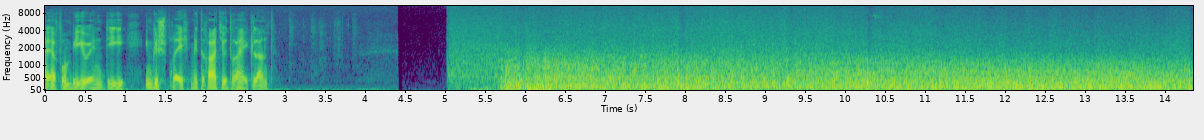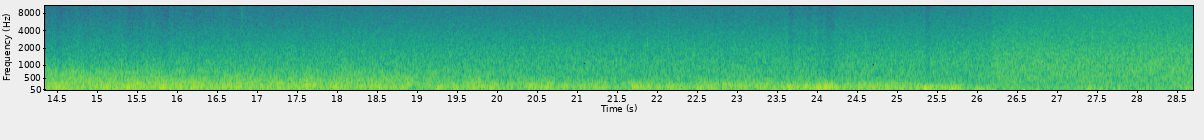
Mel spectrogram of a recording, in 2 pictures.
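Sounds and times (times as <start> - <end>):
speech: 0.0 - 2.9
heavy continuous rain in thunderstorm: 5.0 - 28.6
deep rolling thunder: 5.4 - 26.7.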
